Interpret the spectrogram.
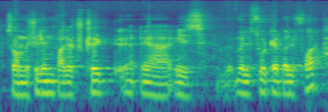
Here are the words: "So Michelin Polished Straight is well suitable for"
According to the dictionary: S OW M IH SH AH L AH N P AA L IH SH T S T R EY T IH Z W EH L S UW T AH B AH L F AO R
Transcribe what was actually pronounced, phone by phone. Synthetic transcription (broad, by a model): S OW M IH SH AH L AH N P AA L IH T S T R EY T IH Z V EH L S UW T AH B AH L F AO R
